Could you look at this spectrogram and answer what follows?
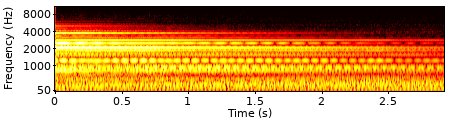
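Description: A single sustained guitar chord, played with a capo on the fourth fret, rings out with a distorted, effected tone, holding steady for a few seconds before cutting off.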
